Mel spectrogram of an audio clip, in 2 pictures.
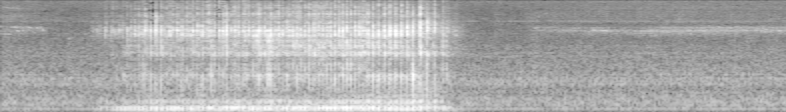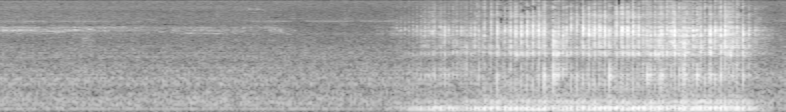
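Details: Cane Corso dog snoring like a heavy man: deep, heavy snoring on each breath in, two long snores about five seconds apart, with steady background hum.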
